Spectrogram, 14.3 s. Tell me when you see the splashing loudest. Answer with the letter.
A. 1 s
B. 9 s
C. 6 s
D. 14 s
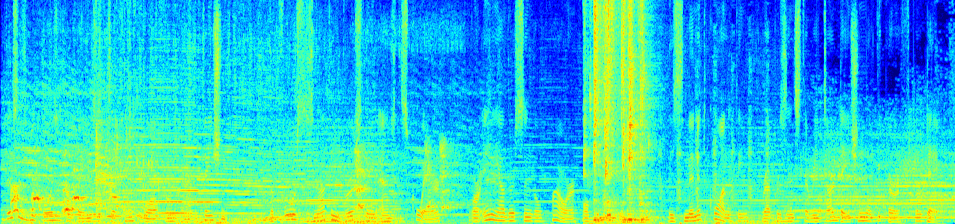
B.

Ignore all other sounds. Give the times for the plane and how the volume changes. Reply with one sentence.
You can hear the plane from 0.0 to 14.2 s, getting quieter then louder.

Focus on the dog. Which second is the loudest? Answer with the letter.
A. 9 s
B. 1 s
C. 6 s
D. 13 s
B.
